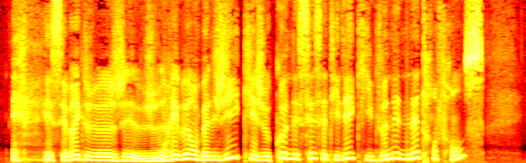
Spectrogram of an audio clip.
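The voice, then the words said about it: French accent. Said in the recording (French): “vous l'entendez peut-être, j'ai un accent français.”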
